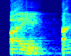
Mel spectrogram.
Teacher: आवाज कंठ से आ रही है और आपकी जीभ जो है तालू को टच कर रही है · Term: कंठ तालव्य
